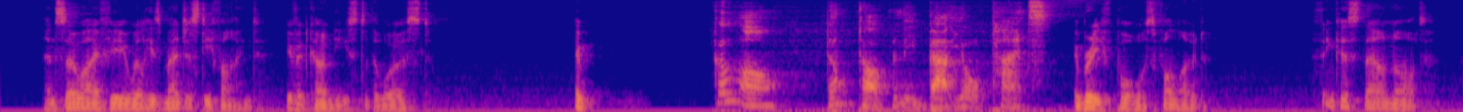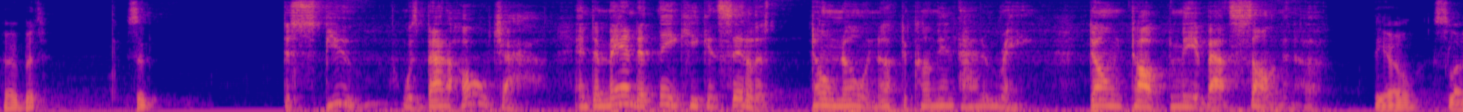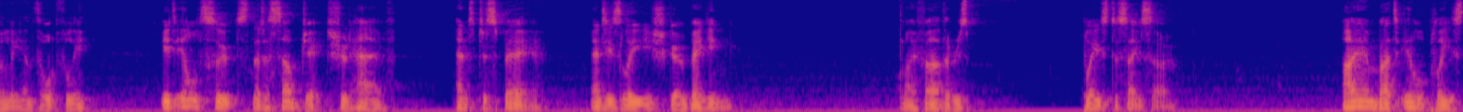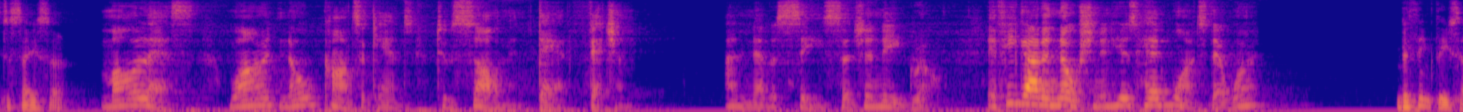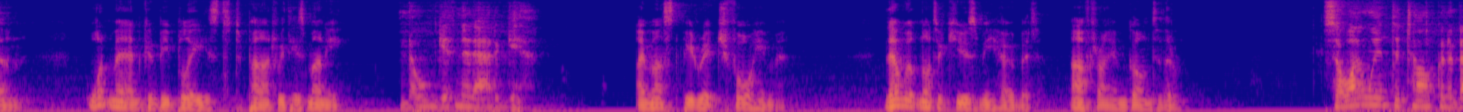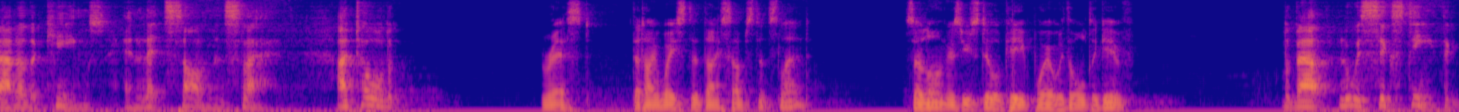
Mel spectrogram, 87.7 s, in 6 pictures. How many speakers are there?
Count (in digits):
2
